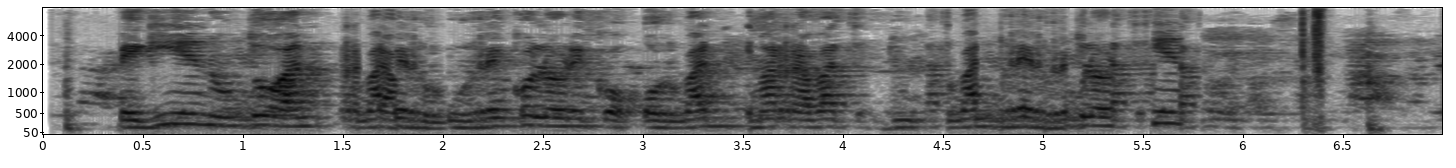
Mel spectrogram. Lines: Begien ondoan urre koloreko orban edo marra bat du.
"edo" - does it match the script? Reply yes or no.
no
